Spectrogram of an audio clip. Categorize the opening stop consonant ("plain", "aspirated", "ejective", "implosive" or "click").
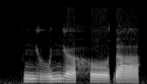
implosive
